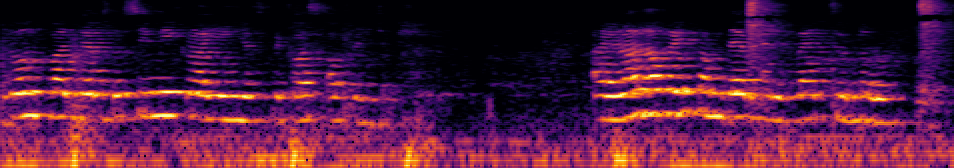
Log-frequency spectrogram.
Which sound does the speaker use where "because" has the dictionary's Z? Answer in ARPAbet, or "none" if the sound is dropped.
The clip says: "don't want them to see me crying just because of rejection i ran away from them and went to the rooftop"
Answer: S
